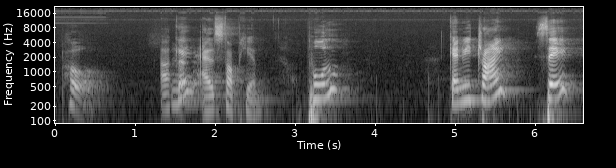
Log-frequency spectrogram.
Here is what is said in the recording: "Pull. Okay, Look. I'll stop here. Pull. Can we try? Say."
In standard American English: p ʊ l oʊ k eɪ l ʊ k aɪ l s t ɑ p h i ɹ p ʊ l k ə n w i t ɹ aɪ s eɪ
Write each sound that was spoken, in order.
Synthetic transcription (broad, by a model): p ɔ oʊ k eɪ aɪ l s t ɑ p h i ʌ p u l k ə n w i t ɹ aɪ s eɪ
